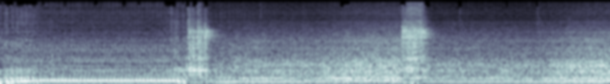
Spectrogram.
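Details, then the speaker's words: Commercially used box-store John Deere zero-turn mower with blades engaged, after reseating a brand-new set of blades: a steady engine drone broken by scraping bursts about two seconds apart from blade tips clashing; no noise without blades or with the old blades. "this is not something that I come across very often but there is something wrong with one of those blades"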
